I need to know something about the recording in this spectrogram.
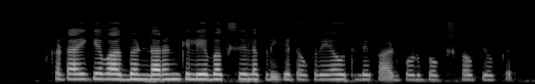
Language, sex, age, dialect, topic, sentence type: Hindi, female, 18-24, Hindustani Malvi Khadi Boli, agriculture, statement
